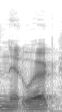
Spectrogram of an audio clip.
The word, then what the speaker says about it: NetVRK: It's not Netvrk, it is Netvrk.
